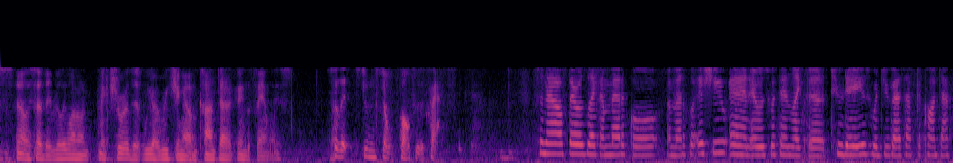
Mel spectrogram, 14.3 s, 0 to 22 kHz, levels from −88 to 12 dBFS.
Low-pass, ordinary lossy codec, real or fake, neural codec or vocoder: 7.2 kHz; AAC, 16 kbps; fake; autoencoder, 48 kHz, 32 numbers a frame, DAC-VAE, trained on Japanese speech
